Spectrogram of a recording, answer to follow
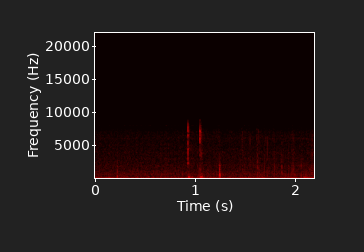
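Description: Near silence with a faint low hum, and a faint computer mouse click, a quick press-and-release pair about a second in.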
